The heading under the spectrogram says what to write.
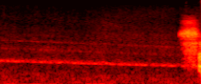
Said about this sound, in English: He then heard the sound of ambulance sirens out the front.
